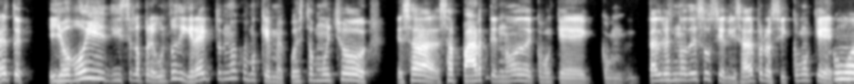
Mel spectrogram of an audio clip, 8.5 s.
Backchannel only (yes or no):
no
